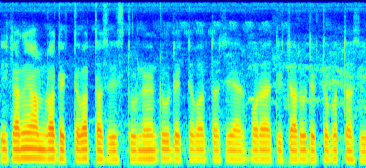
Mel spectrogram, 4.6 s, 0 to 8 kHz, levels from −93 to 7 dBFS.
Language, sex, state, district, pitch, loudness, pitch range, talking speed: Bengali, male, Tripura, Unakoti, 110 Hz, -19 LUFS, 110-115 Hz, 145 wpm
